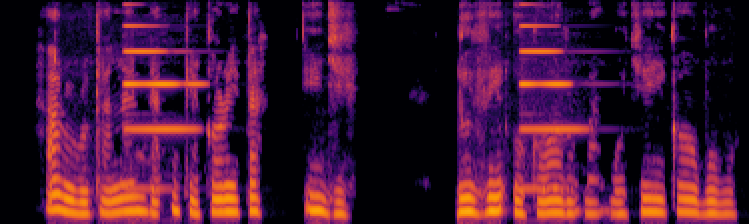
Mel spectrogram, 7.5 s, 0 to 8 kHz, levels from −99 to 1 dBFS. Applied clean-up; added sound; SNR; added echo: classical method spectral subtraction.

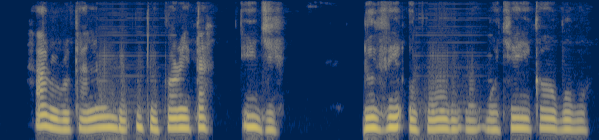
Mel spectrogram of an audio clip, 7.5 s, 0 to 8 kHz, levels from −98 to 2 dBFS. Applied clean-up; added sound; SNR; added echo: neural separator model SepFormer DNS4.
